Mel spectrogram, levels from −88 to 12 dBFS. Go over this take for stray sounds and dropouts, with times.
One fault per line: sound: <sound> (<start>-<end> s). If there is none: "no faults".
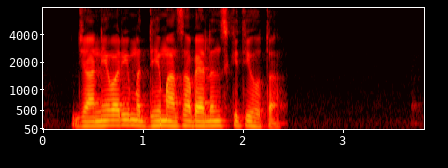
no faults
